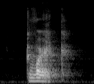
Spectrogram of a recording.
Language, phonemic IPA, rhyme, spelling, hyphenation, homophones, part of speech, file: Dutch, /kʋɑrk/, -ɑrk, kwark, kwark, quark, noun, Nl-kwark.ogg
- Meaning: 1. the soft creamy cheese type quark, made from unripe milk 2. a portion of quark (usually in the diminutive form)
